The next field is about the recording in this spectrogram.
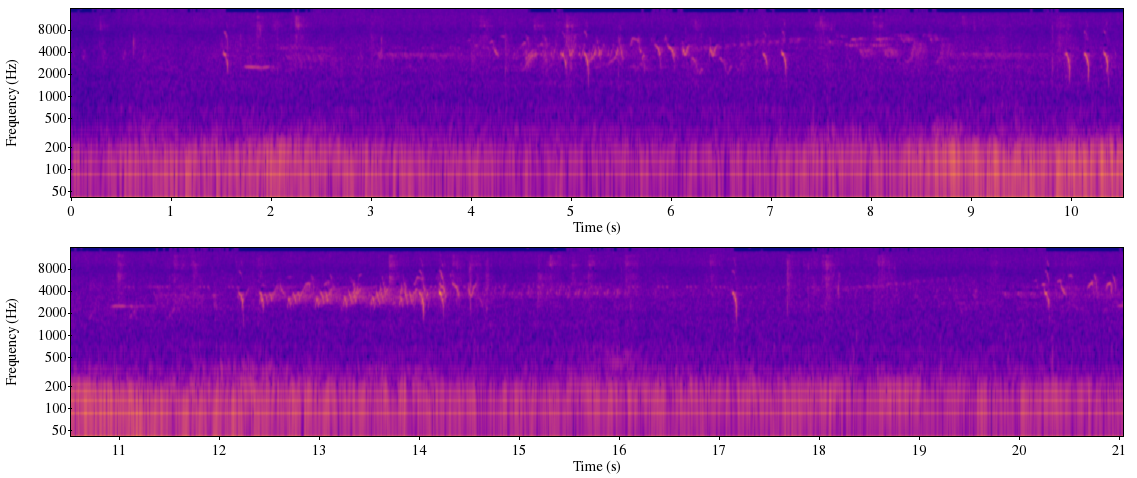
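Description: Calls of a large bird in a field recording, several bursts of quick clucking notes that come and go over a steady low background rumble.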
